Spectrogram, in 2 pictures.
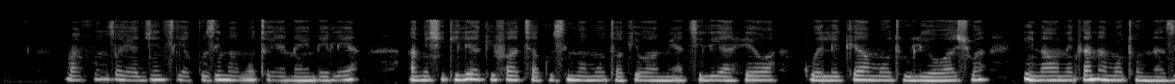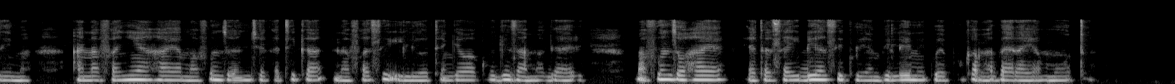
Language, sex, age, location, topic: Swahili, female, 25-35, Kisumu, health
